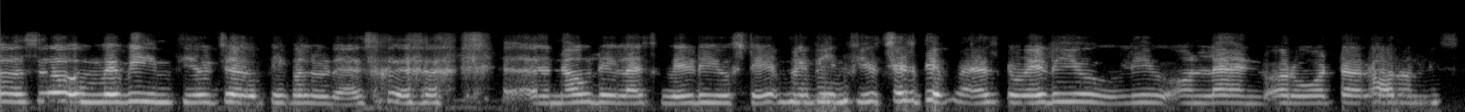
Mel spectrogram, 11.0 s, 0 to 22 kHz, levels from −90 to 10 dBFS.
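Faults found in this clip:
AMR bit errors: hoarse, gargly speech at 1.76–2.28 s (after "so maybe in", before "would ask"), 5.96–6.38 s (after "where do you stay"), and 10.26–10.81 s, each time rougher. Pitch and level hold with no gaps, unlike frame loss. Corrupted low-protection bits misplace excitation pulses over clean AMR-WB, which fits 12.65 kbit/s.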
